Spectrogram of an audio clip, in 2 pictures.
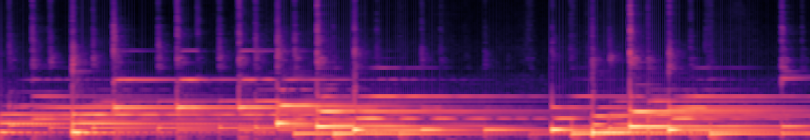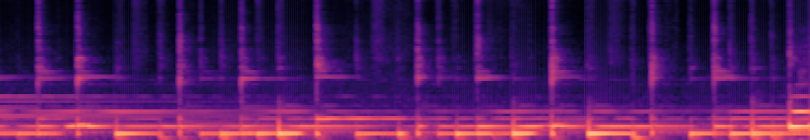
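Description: A chord rings from a percussion instrument with an oval, elliptical striking face. It is struck many times, and loud, sustained, overlapping tones shimmer and decay between the strikes.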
